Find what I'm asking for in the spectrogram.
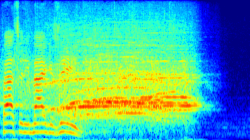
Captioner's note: cheering and applause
